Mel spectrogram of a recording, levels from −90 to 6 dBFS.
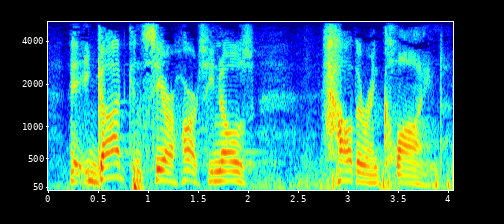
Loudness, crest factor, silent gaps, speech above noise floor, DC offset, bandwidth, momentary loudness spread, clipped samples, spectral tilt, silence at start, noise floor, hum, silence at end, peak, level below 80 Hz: -17 LUFS; 18 dB; none; 21 dB; under 0.1%; 5.4 kHz; 8 LU; under 0.1%; -7.5 dB/octave; 0.2 s; -38 dBFS; none; 0 s; 0 dBFS; -32 dBFS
